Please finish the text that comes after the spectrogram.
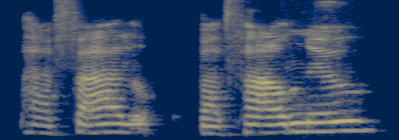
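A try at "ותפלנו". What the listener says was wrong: Okay, this first letter is a tet. Tet, yeah, tafanu.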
